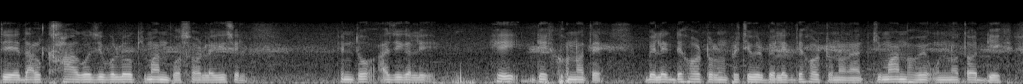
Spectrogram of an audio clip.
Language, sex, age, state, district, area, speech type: Assamese, male, 18-30, Assam, Kamrup Metropolitan, urban, spontaneous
